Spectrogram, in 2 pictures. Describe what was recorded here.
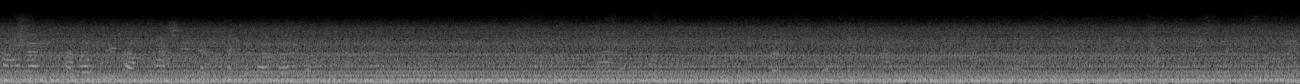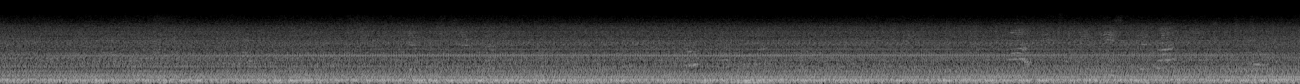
Public boat around de city of Geneva. In the winter and the roof its close. We can hear the motor only and some noises makes by the driver (chair, and automatic door). A little girl speak in french and talk about the boat. The trip is short across "La Rade", Zoom H1n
